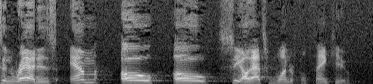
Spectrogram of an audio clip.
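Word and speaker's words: MOOC: says in red is M ooc oh that's wonderful thank you how do you pronounce that word folks moo have you guys all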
